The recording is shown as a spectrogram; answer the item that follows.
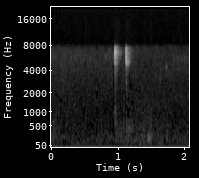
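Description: Near silence with two faint, quick clicks about a second in, a computer mouse button being clicked.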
